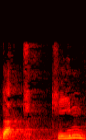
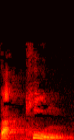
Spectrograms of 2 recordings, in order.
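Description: First: The final t of 'that' is kept as t. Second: The final t of 'that' becomes a k. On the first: The speaker calls it wrong. "Not that keen" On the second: The speaker calls it right. "but that keen. So two velar consonants"

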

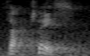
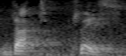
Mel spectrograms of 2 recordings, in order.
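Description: First: The word 'that' ends in a p. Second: The word 'that' ends in a clear t. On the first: "if you do this fairly quickly" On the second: "if I'm very careful"

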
